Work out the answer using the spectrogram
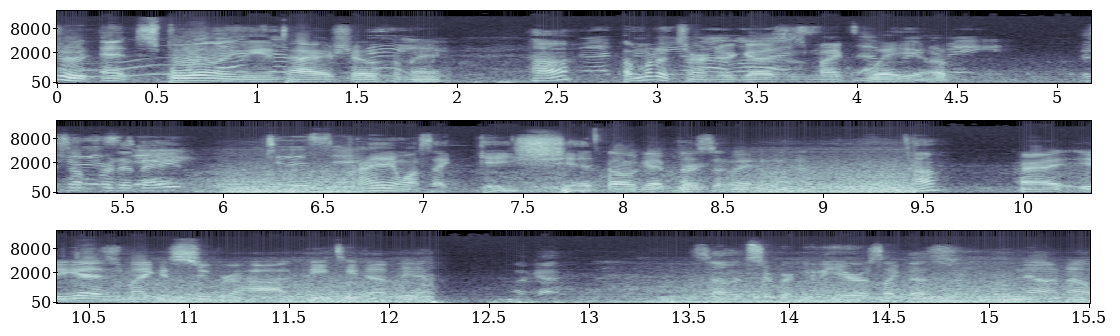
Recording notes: recorded this on the way to Austin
